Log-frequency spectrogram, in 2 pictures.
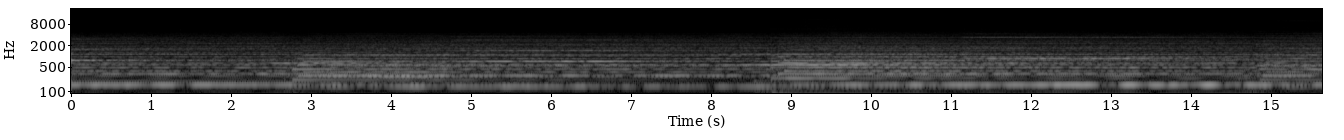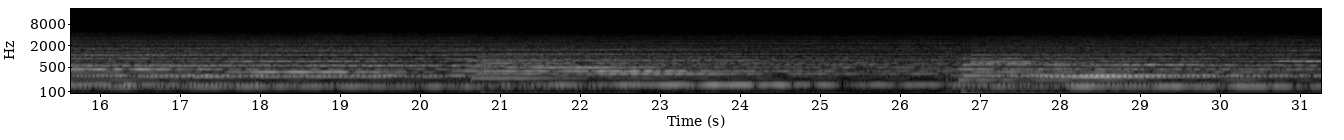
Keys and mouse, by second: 1.2 shift+middle click, 5.8 shift+middle click, 8.1 ctrl+z, 9.0 shift+click, 11.8 click, 14.3 middle click, 14.5 middle click, 15.6-16.0 shift+middle drag, 16.6 shift+middle drag, 17.3 shift+middle click, 18.6 middle click, 20.8-21.5 middle drag, 22.5-23.0 shift+middle drag, 23.5 shift+middle click, 25.0 middle click.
